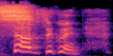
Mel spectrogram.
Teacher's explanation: The emphasis is on sub.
